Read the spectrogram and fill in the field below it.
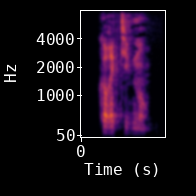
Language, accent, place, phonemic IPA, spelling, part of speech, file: French, France, Lyon, /kɔ.ʁɛk.tiv.mɑ̃/, correctivement, adverb, LL-Q150 (fra)-correctivement.wav
- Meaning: correctively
